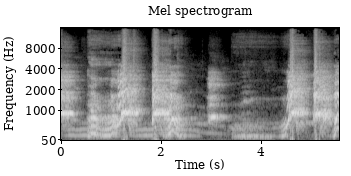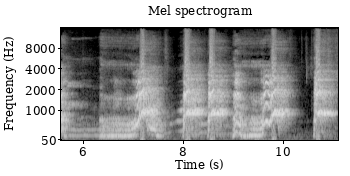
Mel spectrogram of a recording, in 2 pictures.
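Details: Dog that keeps annoying the neighbour's cat barks again and again in short bursts, mixing harsh barks with rising whines and low growls, in uneven clusters separated by brief gaps.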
